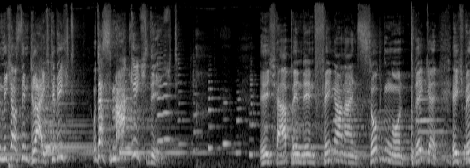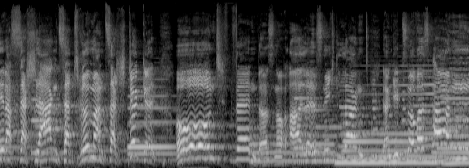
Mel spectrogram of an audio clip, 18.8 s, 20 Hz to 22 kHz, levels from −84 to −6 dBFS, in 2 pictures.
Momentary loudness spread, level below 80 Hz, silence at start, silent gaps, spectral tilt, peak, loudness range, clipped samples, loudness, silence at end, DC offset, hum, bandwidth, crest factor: 14 LU; -70 dBFS; 0 s; none; -3.5 dB/octave; -6 dBFS; 5 LU; under 0.1%; -26 LUFS; 0 s; under 0.1%; none; over 20 kHz; 20 dB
